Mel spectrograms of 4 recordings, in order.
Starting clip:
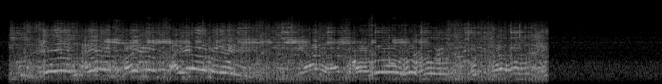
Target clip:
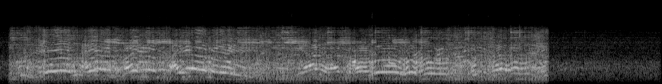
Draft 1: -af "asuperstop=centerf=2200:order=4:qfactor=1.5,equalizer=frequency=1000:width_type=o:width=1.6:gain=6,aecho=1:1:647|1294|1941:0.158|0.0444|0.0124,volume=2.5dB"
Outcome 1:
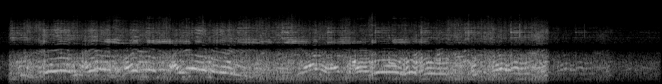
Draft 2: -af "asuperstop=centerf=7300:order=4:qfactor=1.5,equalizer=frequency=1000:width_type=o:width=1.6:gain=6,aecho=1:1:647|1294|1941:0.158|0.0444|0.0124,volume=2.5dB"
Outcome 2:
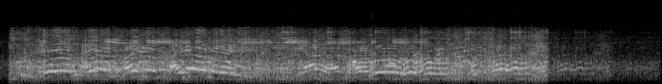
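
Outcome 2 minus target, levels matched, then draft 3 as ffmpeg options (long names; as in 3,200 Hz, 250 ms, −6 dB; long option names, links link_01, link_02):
echo-to-direct +11.5 dB
-af "asuperstop=centerf=7300:order=4:qfactor=1.5,equalizer=frequency=1000:width_type=o:width=1.6:gain=6,aecho=1:1:647|1294:0.0422|0.0118,volume=2.5dB"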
